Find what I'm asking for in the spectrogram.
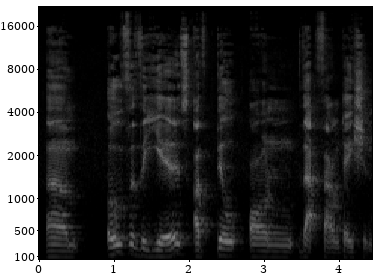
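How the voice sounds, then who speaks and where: A man with an English accent speaks at a very slow pace. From England. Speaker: English teacher. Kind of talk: self-introduction video. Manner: hesitant, many fillers.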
